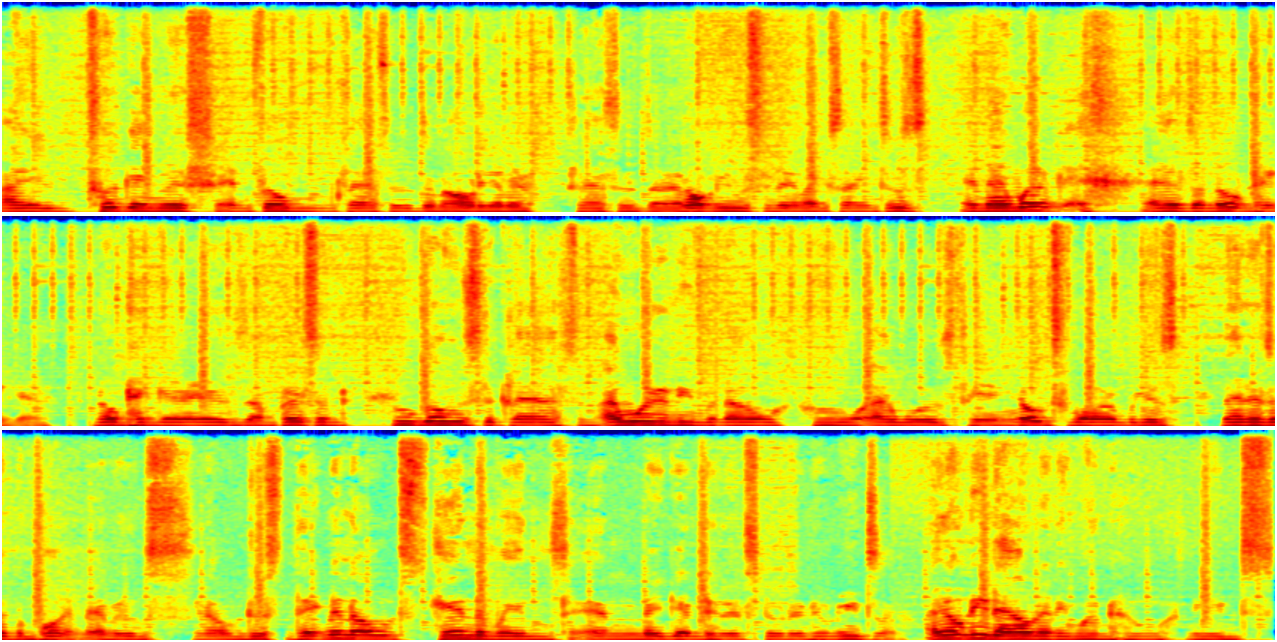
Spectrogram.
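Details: Adult man with cerebral palsy, with walking difficulty and frequent falls; real patient speech; dysarthric speech in cerebral palsy.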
